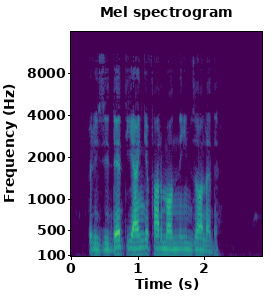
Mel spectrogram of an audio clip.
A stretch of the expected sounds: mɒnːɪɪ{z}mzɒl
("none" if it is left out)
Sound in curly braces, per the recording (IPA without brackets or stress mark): none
